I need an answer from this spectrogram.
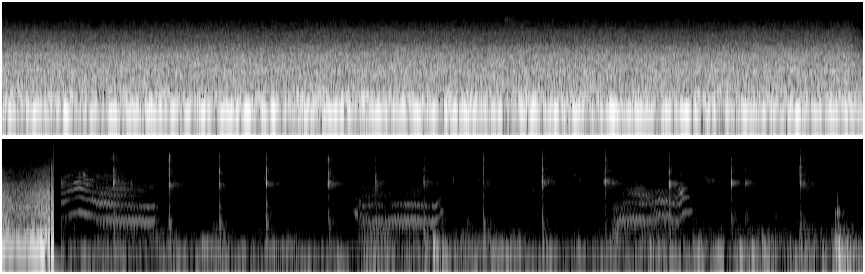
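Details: Domestic cat in a funny cat compilation, heard indoors after a burst of loud rumbling noise cuts off; a few short rising meows come between sharp clicks and taps in a quiet room.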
